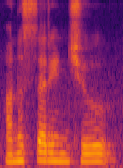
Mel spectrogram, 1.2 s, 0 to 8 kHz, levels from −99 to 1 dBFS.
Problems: constant background noise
